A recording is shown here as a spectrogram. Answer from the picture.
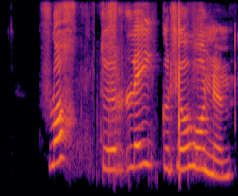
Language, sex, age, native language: Icelandic, male, 10, Icelandic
